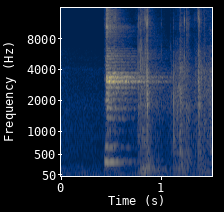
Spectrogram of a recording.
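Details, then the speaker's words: Porsche 996 Convertible, being diagnosed for a roof problem: door lock actuator fires with a crisp single thunk and brief tone, then lighter clicks; unlocks and works normally. "unlock all right that's working all right"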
